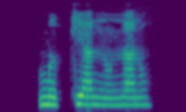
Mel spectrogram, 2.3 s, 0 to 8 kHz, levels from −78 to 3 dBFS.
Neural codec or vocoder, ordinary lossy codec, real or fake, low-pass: none; AAC, 32 kbps; real; 7.2 kHz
